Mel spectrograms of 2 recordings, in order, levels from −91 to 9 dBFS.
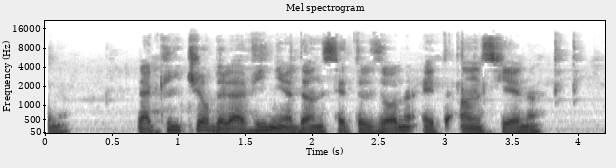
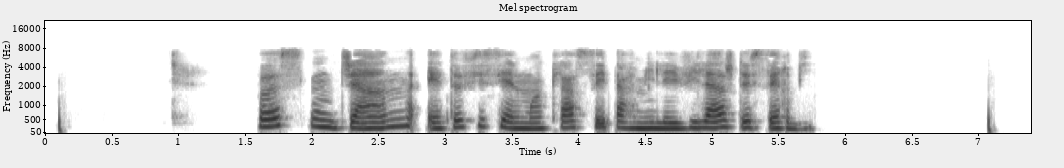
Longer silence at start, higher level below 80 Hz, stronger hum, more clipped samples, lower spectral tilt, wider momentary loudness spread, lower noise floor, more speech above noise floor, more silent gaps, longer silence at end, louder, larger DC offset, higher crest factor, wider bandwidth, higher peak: about the same, 0.05 s vs 0.1 s; first, -34 dBFS vs -60 dBFS; neither; neither; about the same, -5 dB/octave vs -5.5 dB/octave; second, 8 LU vs 22 LU; second, -57 dBFS vs under -90 dBFS; second, 41 dB vs over 72 dB; neither; about the same, 0.35 s vs 0.3 s; about the same, -17 LUFS vs -18 LUFS; neither; about the same, 14 dB vs 18 dB; first, 14 kHz vs 7.8 kHz; about the same, -2 dBFS vs -2 dBFS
